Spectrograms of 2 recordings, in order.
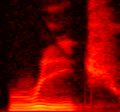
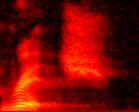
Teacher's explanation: the first one is the tense E, and the second one is the relaxed I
